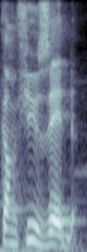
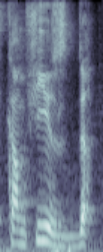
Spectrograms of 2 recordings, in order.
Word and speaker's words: confused: This ed pronounced as a d sound, not confused. No, no, no, no, no. It's confused. It's d sound.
